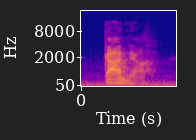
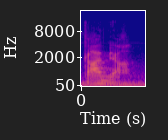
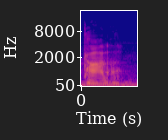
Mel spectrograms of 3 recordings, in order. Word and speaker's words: Canha: So it's pronounced Canha because it's Portuguese descent. And he's like, yeah. – Interesting. – Yeah, he's like, his ancestry goes back to Portugal. And he's like, yeah, it kind of just got lost over generations, but like, I kind of learned over the years, like, it's actually pronounced Canha, not Canha.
